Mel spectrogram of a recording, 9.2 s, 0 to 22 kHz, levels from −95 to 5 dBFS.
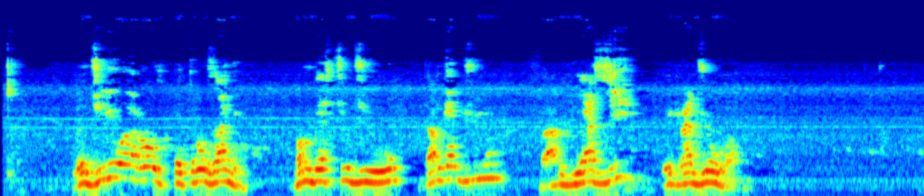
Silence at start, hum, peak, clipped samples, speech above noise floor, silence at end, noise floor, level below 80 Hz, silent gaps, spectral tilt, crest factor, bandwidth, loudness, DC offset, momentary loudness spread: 0.05 s; none; -2 dBFS; under 0.1%; 39 dB; 1.85 s; -53 dBFS; -50 dBFS; none; -6 dB/octave; 14 dB; 7.8 kHz; -15 LUFS; under 0.1%; 12 LU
